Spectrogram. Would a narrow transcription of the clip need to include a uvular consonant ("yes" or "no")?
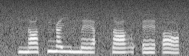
yes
